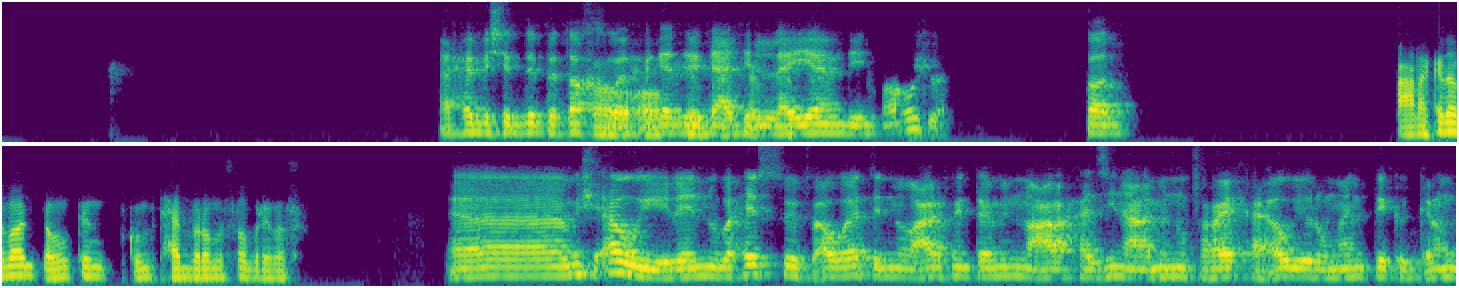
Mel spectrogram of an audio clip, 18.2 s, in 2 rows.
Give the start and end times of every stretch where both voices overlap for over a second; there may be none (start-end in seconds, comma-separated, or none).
3.7-5.5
